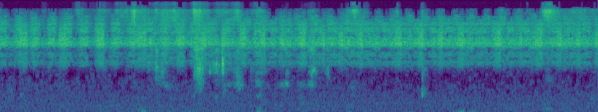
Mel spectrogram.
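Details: Cicadas on a summer day at a campsite above the Adriatic Sea in Croatia, a dense, loud, high buzzing chorus with rapid pulsing texture and faint low thumps.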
